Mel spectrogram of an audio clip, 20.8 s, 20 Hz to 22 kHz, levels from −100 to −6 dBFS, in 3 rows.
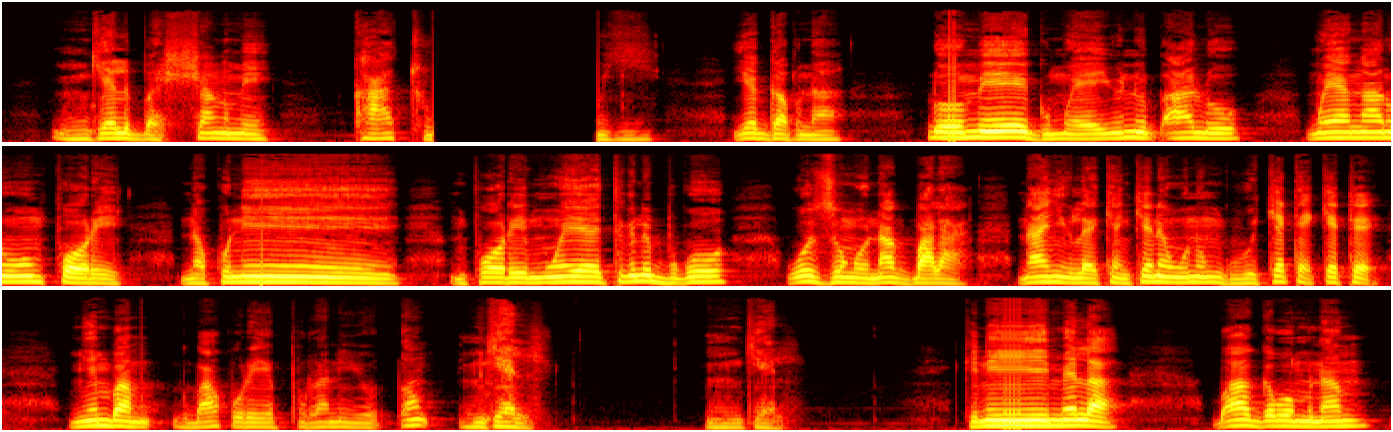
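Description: At 2.15 s the speech drops into silence for about 0.83 s, until 2.98 s, then carries on exactly where it left off. That's a rebuffering stall: the player ran dry of downloaded audio and waited for more, so no speech is lost but the clip gets longer.

After that come repeated buffers, each a roughly 23 ms chunk replayed with hard joins, which fits a 1024-sample buffer. The first, at 4.74 s right after "ya gabna", plays twice extra. Single repeats land at 8.24 s and at 14.58 s, just before "bakori ya pura ni". The longest, at 18.90 s just before "n mella", replays four times. Each one sounds like a quick stutter or buzzy click, and nothing is skipped.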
